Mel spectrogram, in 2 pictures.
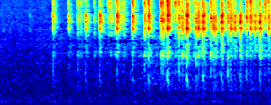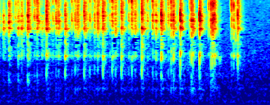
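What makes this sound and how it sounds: Long orange nails tap rapidly and unevenly on the glass of a large jar candle filled with solid wax, held in the hand. The result is a quiet, steady patter of bright, clicky ticks with almost no ring, lasting about four and a half seconds before stopping.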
